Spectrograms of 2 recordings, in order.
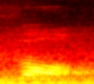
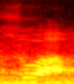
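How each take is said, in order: First: The letter name is said softly and lightly. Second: The letter name is said heavily, with a rounded vowel. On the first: The speaker calls it right. "you have to za also very softly" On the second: The speaker calls it wrong. "not zoa"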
